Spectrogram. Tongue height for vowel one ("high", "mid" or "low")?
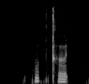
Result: high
